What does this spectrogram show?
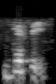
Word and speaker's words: Giphy: This is another little website, and it's called Giphy.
